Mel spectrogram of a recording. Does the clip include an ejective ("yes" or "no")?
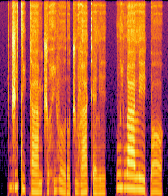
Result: yes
